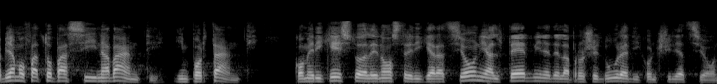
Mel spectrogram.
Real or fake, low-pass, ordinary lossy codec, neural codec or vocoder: real; none; none; none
